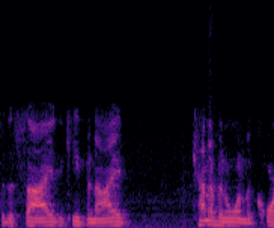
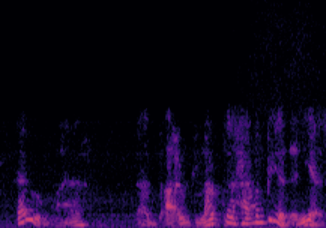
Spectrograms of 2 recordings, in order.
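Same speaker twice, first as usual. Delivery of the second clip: put-on sing-song elderly gentleman's voice; 6 dB quieter than usual. Role-playing a customer ordering from a barkeep, in an old man voice. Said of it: "You do a perfect old man voice".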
